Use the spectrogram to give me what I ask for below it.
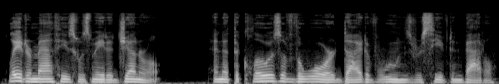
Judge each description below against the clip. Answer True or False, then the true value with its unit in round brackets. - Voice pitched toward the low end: True (115 Hz)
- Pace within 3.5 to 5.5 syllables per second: False (6.2 syllables/s)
